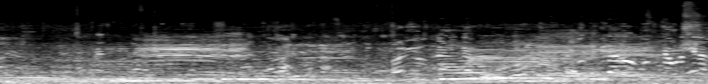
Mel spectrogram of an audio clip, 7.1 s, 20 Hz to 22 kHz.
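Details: Cows and calves for sale at Ambari cattle market in Dinajpur, Bangladesh, 31 January; a female calf is brought forward. Short harmonic moos rise and fall amid constant trader chatter, market bustle and background music.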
